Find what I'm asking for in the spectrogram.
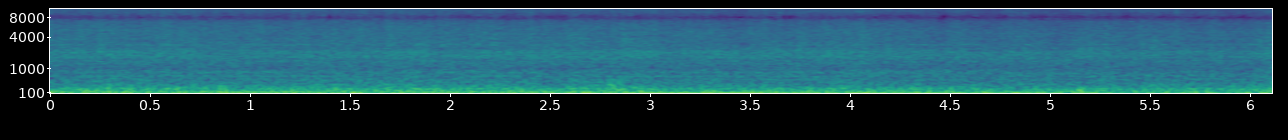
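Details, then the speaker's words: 1973 Ford LTD with a 460 V8 accelerating at part throttle, not full: deep, dense rumble pulling strong and smooth with no misfire, knock or stumble; normal acceleration with plenty of torque. "not overly fast but they still have tons of torque"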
